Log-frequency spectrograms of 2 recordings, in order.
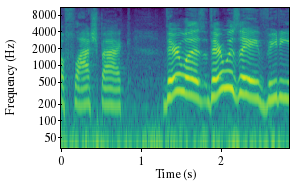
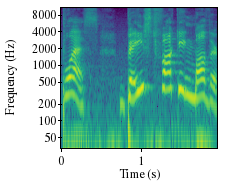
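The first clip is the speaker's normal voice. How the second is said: usual speaking voice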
